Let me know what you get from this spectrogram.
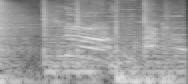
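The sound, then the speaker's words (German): In a hotel lobby, a man kicks a football hard: a sharp, solid thump, then a short strained vocal cry and a second dull impact as the ball smacks into another man's head and he goes down, over a low rumbling background. “Satter Kopfball! … ist zu Boden gegangen!”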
